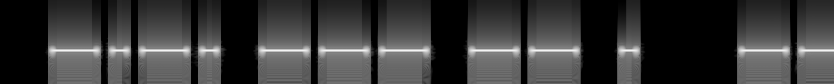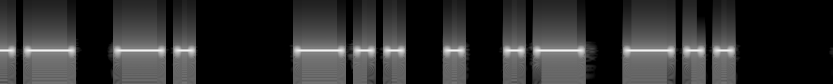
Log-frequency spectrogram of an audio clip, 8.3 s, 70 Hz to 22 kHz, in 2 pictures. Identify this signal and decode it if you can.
Morse code, heard as a keyed tone, about 16 wpm, 700 Hz. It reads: COME ON DEAD
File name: CW-The-Big-Twoheaded-River-2-16WPM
